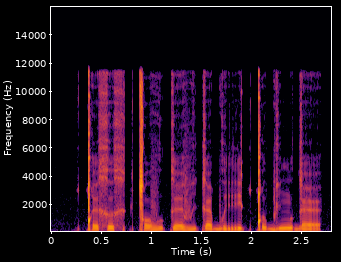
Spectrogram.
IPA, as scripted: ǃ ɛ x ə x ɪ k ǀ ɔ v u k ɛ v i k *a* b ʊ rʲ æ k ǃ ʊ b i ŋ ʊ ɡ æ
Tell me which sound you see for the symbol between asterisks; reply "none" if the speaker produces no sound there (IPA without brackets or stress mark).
æ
